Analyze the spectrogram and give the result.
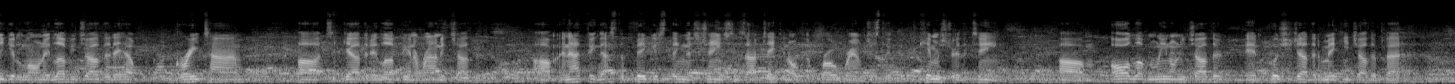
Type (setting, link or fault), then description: setting, busy venue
